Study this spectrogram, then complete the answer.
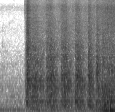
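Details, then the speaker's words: Car that is hard to start in the mornings and sometimes needs a push start, battery or starter motor suspected, fourth attempt: slow, heavy cranking pulses about twice a second, then the engine catches. Slow cranking, weak battery suspected. "Ini ya, ini bisa akinya, bisa juga dinamonya yang berat ya. Nanti saya jelasin ya."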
